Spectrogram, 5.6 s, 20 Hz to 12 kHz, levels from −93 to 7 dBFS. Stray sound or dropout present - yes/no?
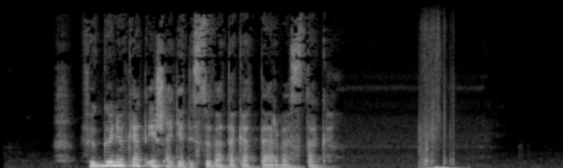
yes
